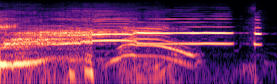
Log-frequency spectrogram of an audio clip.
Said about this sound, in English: Right after the big noise, doesn't it sound almost like a squeaky toy? All right, listen. Big noise. Big donkey noise, and then listen. It's almost like donkey squeaky toy.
